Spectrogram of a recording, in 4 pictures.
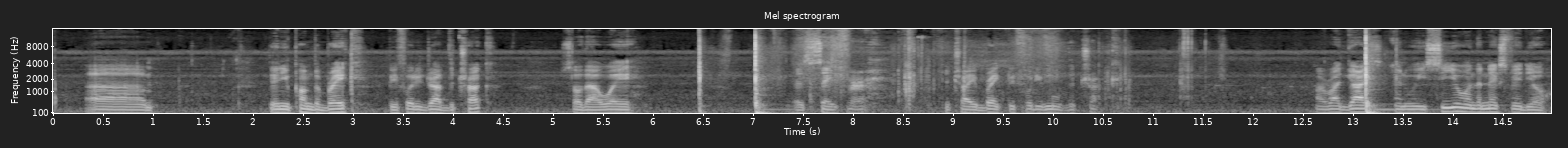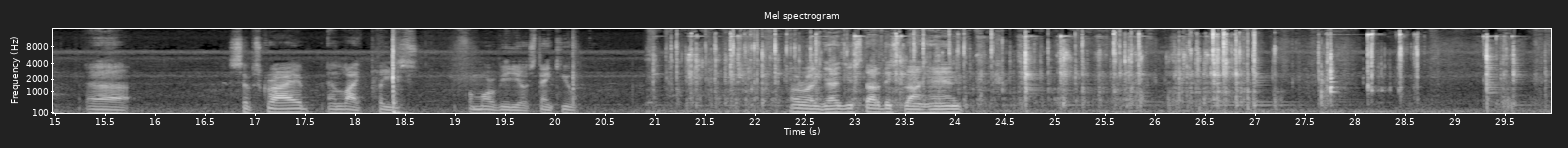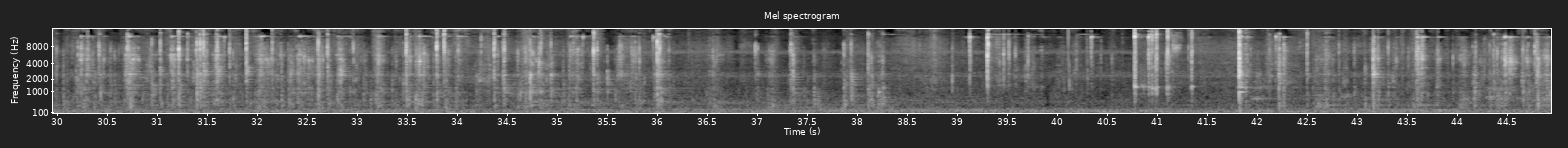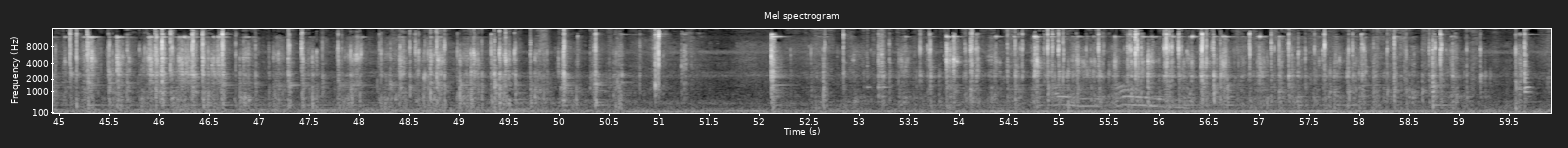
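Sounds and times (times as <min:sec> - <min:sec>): low steady hum: 0:00.0 - 0:59.9
lug nuts clinking on studs: 0:06.4 - 0:09.2, 0:13.0 - 0:13.9, 0:20.8 - 0:59.9.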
